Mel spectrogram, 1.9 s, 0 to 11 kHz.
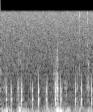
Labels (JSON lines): {"label": "biophony, knock croak", "recorder": "SoundTrap 300"}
